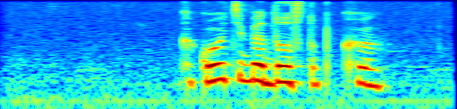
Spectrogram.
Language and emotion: Russian, neutral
